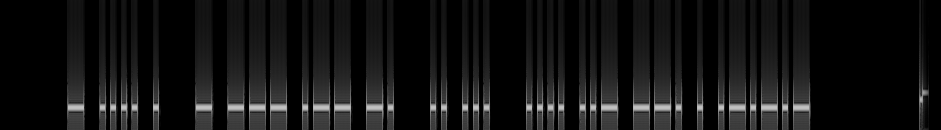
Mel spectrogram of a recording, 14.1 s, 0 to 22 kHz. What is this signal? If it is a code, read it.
Morse code, heard as a keyed tone, about 15 wpm, 700 Hz. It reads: THE TOWN IS HUGE.
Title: Sentences from Top 1100 Words 15wpm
